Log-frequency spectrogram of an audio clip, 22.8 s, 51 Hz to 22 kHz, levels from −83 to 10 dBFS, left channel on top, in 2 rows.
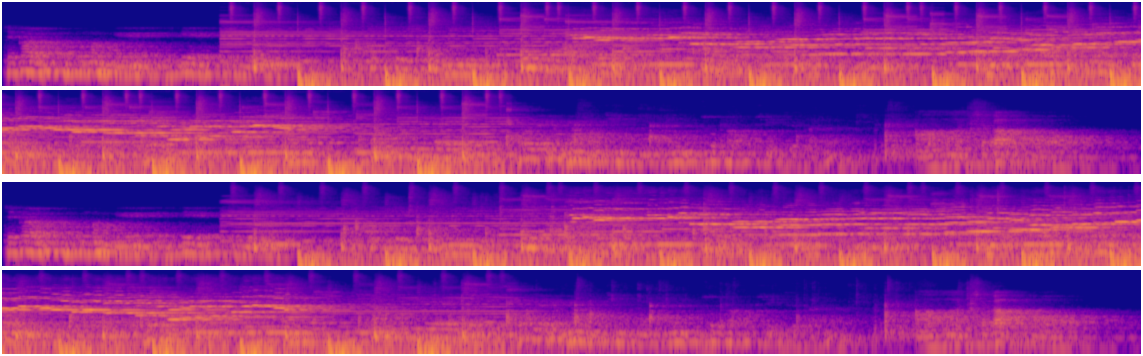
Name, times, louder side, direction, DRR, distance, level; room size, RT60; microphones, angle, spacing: voice 1, 0.0-2.7 3.7-4.1 4.4-8.8 9.3-14.5 14.9-19.2 19.4-19.7, equal, 30° left, -6 dB, 1.1 m, -32 dB
Keyboard (musical), 2.2-16.5, left 1 dB, 55° left, 0.8 m, -26 dB
sound 1, 2.9-21.4, right 2 dB, 80° right, 1.3 m, -43 dB
sound 2, 5.7-14.3, right 2 dB, 60° right, 1.0 m, -23 dB
voice 2, 20.5-22.1, right 1 dB, 20° right, -2 dB, 1.2 m, -33 dB
13.0 x 8.3 x 3.2 m, 2.4 s
head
